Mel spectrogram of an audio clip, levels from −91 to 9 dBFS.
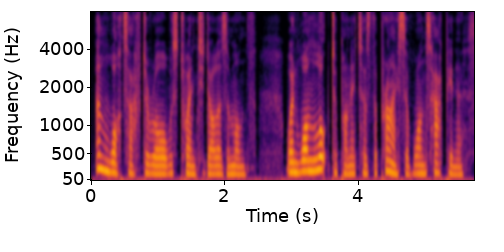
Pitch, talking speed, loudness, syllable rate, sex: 160 Hz, 210 wpm, -19 LUFS, 5.8 syllables/s, female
